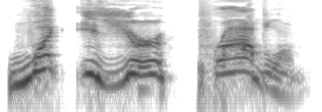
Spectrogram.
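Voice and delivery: high, slow demand. Acted. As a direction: cut in with authority. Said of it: "Kahane demanded".

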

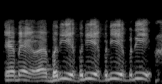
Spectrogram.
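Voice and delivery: stuttering cartoon pig voice; stammering Porky Pig impression. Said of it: "You want Porky Pig?".

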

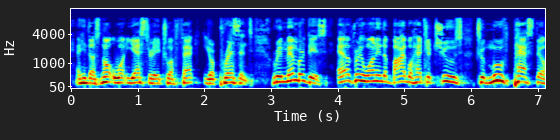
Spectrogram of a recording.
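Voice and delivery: loud, rising preacher cadence; full-force preaching. Acted. Pastor preaching to congregation, fiery sermon voice. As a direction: proclaim it to the church.

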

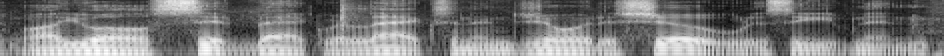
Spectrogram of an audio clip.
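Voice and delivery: low smooth late-night host. Acted. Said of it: "why are you so smooth".

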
